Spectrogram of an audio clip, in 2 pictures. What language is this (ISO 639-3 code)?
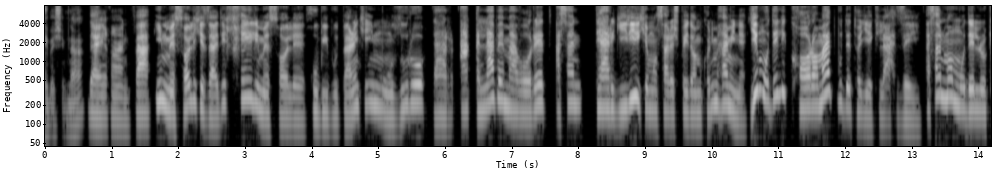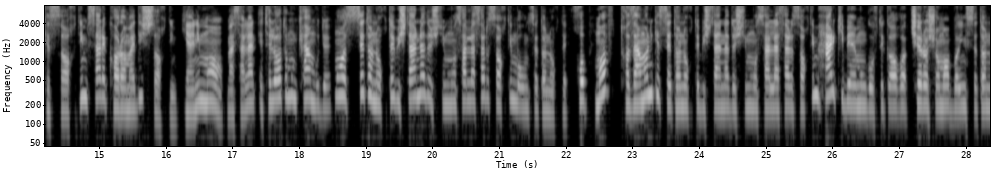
fas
